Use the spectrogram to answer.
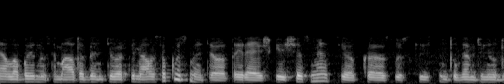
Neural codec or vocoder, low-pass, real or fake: codec, 16 kHz, 16 kbps, FreqCodec, larger model; 7.2 kHz; fake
